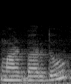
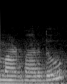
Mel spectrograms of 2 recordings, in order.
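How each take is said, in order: No difference in how they are said.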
